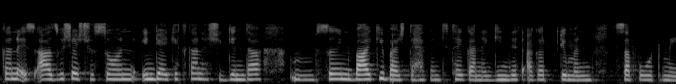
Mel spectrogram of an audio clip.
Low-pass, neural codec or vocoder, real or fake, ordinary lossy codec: 7.2 kHz; none; real; Opus, 24 kbps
